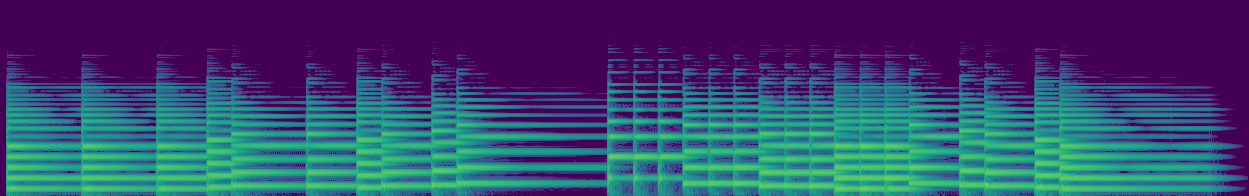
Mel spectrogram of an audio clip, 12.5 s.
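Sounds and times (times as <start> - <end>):
piano: 0.0 - 12.3.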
